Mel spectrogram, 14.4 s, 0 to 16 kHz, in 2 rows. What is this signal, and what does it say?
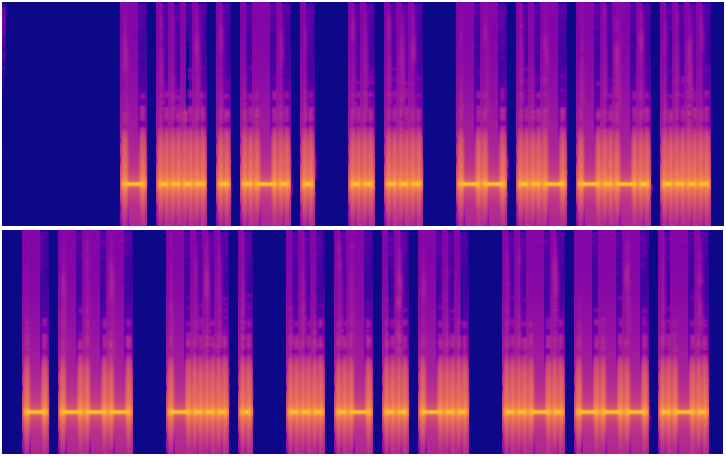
Morse code, heard as a keyed tone, about 20 wpm, 700 Hz. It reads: THERE IS MUCH TO BE SAID FOR
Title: Sentences from Top 1300 Words 20wpm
